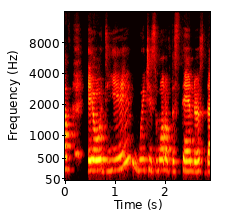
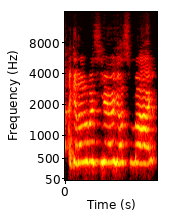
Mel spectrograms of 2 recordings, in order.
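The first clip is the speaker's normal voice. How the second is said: laughing; 8 semitones higher, 5 dB louder than usual. Real, not acted. Rereads comment, laughing with delight.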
